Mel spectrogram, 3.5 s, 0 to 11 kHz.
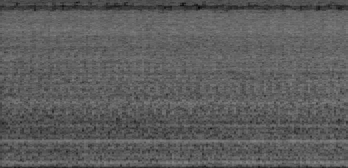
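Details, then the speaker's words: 2007 Toyota Solara 3.3 L interference engine, first start after a broken timing belt was replaced, run with no coolant: steady, even idle with no misfire, only a light valvetrain tick; it sounds healthy, so the valves were apparently not bent. "oh wow she's running I don't even feel a misfire oh my goodness how in the world I think we might have got lucky"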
